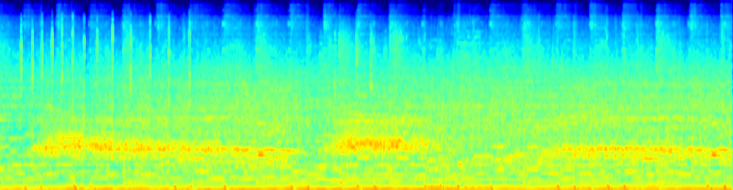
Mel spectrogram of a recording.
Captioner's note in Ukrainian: оплески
